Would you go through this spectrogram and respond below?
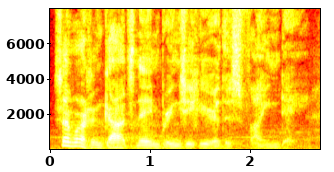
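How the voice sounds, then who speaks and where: Guy acting old teasing priest, very animated up and down voice, comedy radio play. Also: on the low side, moderate pace, faint music behind. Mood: wry. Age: older. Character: wry, exclamatory older male priest. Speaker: actor.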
